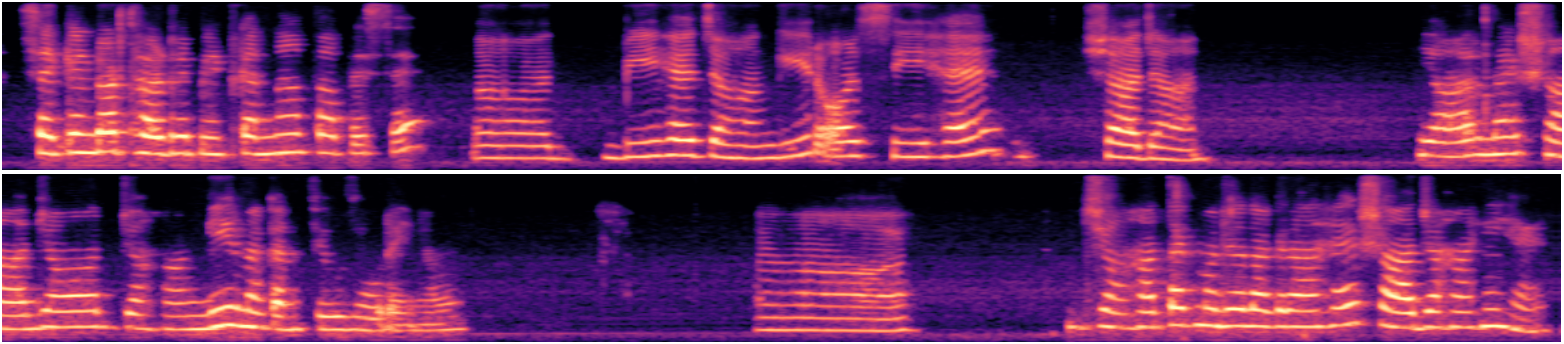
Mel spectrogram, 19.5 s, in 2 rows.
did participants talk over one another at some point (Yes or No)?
No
